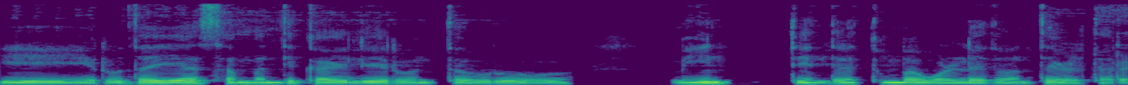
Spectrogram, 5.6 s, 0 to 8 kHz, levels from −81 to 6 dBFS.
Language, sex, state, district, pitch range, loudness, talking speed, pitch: Kannada, male, Karnataka, Chamarajanagar, 125-140 Hz, -19 LUFS, 125 wpm, 130 Hz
